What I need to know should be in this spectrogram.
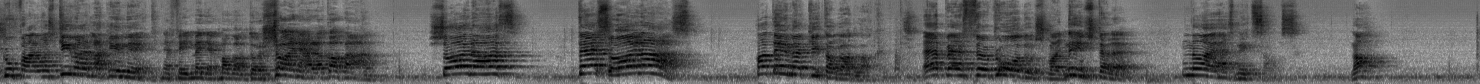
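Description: A man speaks loudly and dramatically on a stage in an echoing room.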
